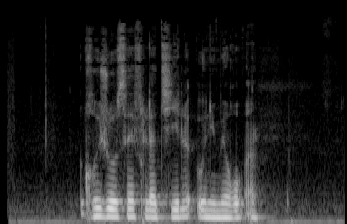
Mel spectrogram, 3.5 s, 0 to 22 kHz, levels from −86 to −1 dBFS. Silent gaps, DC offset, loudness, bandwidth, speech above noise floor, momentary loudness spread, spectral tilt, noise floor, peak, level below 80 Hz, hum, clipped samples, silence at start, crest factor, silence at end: none; under 0.1%; -23 LUFS; 14 kHz; 27 dB; 13 LU; -7.5 dB/octave; -49 dBFS; -8 dBFS; -50 dBFS; none; under 0.1%; 0.8 s; 16 dB; 0.55 s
